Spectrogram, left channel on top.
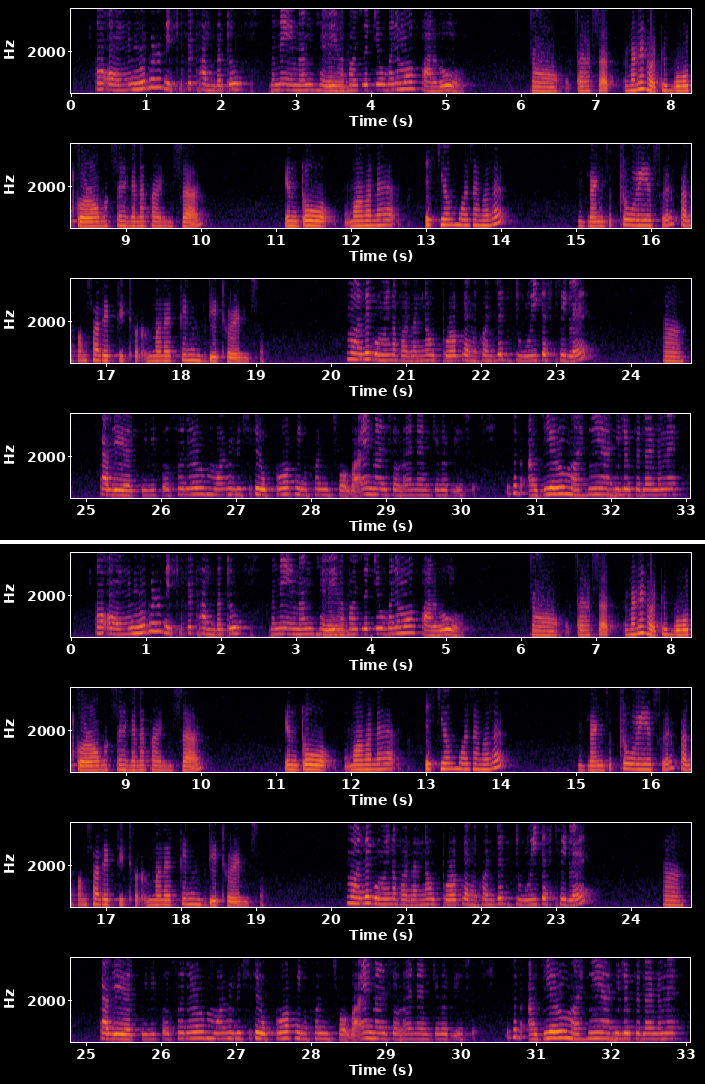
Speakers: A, on the right; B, in the centre.
A: অ', অ', মোৰো বাৰু বেছিকে ঠাণ্ডাতো মানে ইমান হেৰি
B: উম
A: নহয় যে তে মানে মই পাৰো।
B: অ', তাৰপিছত মানে হয়তো বহুত গৰম আছে সেইকাৰণে পাৰিছা। কিন্তু মই মানে এতিয়াও মই জানোনে? ব্লেংকেটটো উৰি আছে। ফেনখন চাৰি দি থ মানে তিন দি থৈ আহিছোঁ।
A: মই আজি যে গমেই নাপাওঁ জানানে, ওপৰৰ ফেনখন যে দুইত আছিলে।
B: অ,
A: কালি ৰাতি তাৰপিছত আৰু মই ভাবিছো তে ওপৰ ফেনখন চলাই নাই চলাই নাই ভাবি আছো তাৰপিছত আজি আৰু মাহীয়ে আহি লৈ পেলাই মানে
